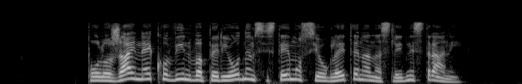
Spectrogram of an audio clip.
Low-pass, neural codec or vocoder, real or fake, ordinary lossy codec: 7.2 kHz; none; real; none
